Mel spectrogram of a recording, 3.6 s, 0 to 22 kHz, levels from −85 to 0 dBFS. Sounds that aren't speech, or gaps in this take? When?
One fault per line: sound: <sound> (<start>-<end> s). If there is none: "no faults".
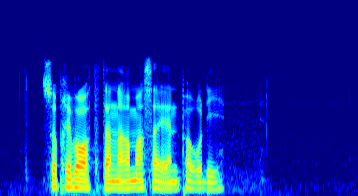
no faults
